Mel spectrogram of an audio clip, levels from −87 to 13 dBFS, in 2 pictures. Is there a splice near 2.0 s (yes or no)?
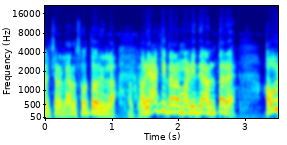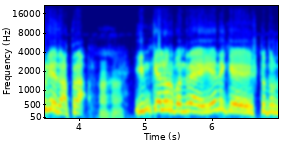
no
